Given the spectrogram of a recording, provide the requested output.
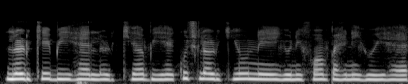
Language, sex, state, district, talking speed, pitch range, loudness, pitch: Hindi, female, Uttar Pradesh, Lalitpur, 190 wpm, 225-245 Hz, -16 LUFS, 235 Hz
